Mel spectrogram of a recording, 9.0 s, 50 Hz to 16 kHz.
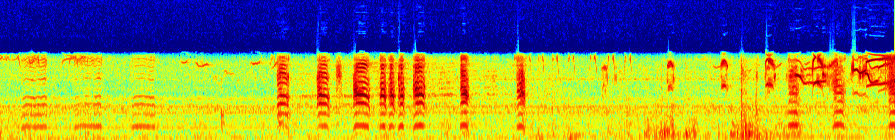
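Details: Egyptian geese, two families fighting at Gowrie dam waterhole on Djuma Game Reserve, Sabi Sand Wildtuin, South Africa, at 06:01 on 04/18/19. Harsh honks come in a rapid burst of strokes between three and five seconds, then scattered quieter calls follow.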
